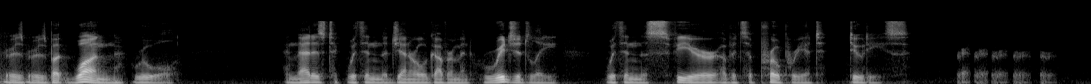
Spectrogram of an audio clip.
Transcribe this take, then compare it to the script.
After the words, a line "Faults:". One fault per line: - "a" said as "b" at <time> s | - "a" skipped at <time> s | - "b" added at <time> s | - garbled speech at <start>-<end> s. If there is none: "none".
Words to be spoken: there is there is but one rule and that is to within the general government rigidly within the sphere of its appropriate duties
there is there is but one rule and that is to within the general government rigidly within the sphere of its appropriate duties
Faults:
none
